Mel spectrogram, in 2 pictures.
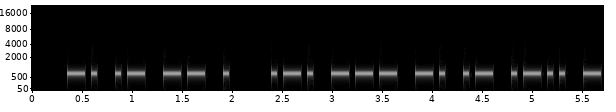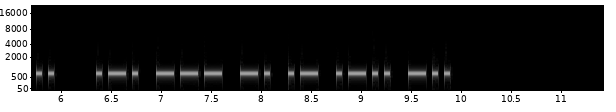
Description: Morse code, heard as a keyed tone, about 20 wpm, 700 Hz. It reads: NAME RONALD RONALD
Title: Practice QSO - Exchange 1 - Beginning - 20wpm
